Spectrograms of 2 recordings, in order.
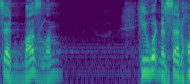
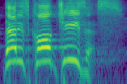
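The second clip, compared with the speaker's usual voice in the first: higher, louder, slow preaching; preaching proclamation; 9 semitones higher, 11 dB louder, slower than usual. Acted. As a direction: proclaim the name with full force.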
